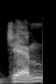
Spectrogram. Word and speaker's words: Gem: couple of hands uh chem I hope I'm pronouncing your name right I hope I'm not butchering it uh but please um feel free to ask me a question uh in fact it is Gem but no problem so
